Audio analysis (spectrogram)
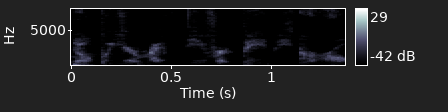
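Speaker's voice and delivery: mock whispering. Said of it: "she's whispering to me".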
